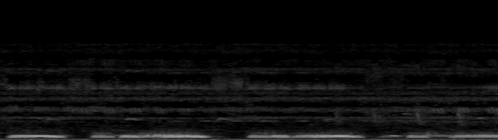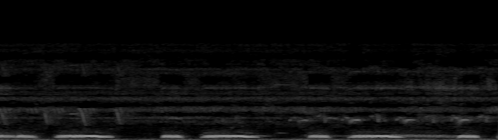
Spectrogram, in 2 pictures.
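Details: Spotted dove calling in a paddy field during luring, a steady string of short and drawn-out coos repeated several times a second, with high insect buzzing and a low constant hum behind.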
